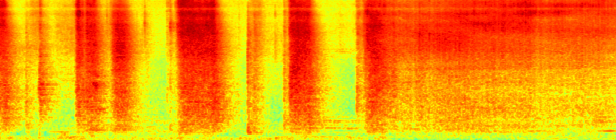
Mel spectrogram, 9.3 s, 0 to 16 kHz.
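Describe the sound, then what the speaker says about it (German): A notched trowel with 15 mm teeth scrapes tile adhesive across a bathroom surface in several rhythmic, close strokes, then a steadier rasping drag. "Ein weiterer Trick, damit es wirklich hält, ist der Spachtel mit seiner speziellen Zahnung"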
